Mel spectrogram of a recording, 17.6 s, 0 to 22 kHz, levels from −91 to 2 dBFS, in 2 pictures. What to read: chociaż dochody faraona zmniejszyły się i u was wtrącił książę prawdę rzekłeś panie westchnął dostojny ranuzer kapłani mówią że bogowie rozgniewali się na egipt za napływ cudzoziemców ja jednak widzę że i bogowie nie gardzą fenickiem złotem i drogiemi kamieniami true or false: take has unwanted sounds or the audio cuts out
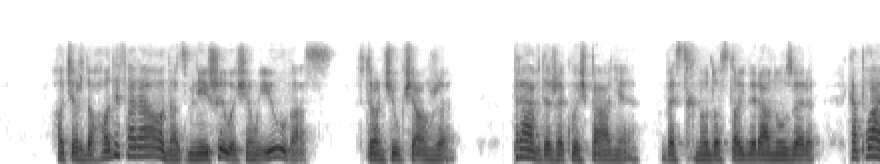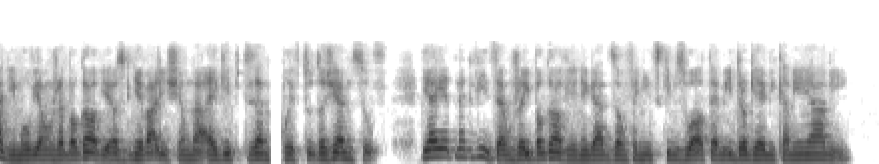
true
